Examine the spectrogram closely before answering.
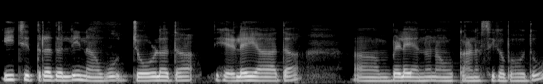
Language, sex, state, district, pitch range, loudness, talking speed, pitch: Kannada, female, Karnataka, Shimoga, 170-190 Hz, -16 LUFS, 100 wpm, 180 Hz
